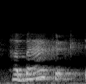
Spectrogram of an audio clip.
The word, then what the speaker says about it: Habakkuk: And please forgive me if I do not pronounce Habakkuk. Right. I will try to get that K on the end.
